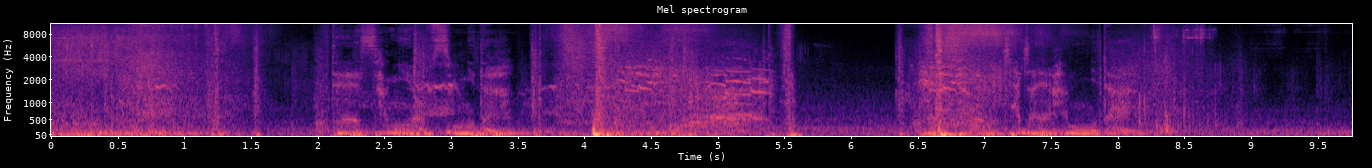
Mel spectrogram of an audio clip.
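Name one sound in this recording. Magic spells whoosh and burst in a fight.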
